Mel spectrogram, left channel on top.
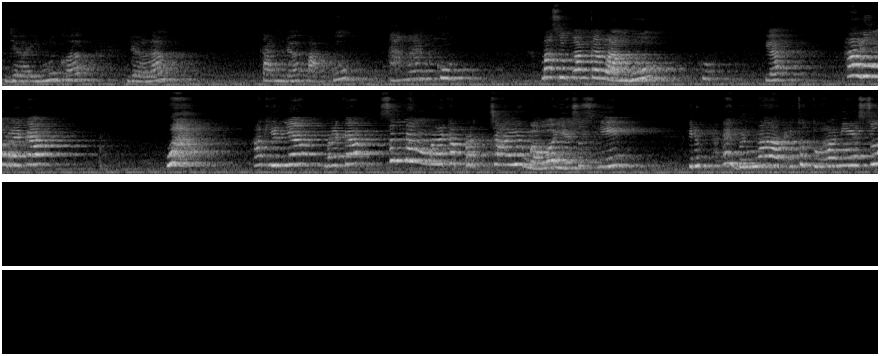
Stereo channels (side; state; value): right; silent; 55 dB below the other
